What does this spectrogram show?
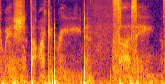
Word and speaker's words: Circe: So I wish that I could read Circe, is how you say it, and The Song of Achilles.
